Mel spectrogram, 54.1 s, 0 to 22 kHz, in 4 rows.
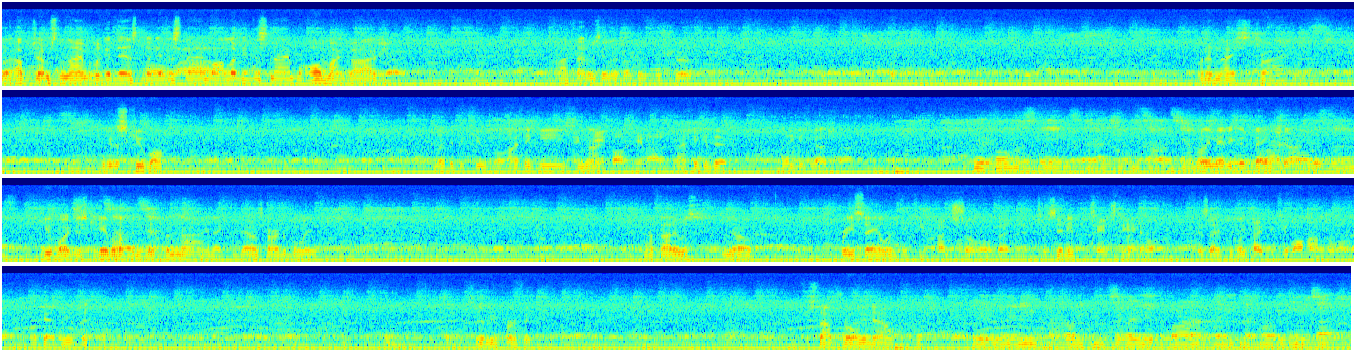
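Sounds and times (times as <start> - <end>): background music: 0.0 - 54.0
faint background chatter: 0.0 - 54.0
steady low hum: 0.0 - 54.0.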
